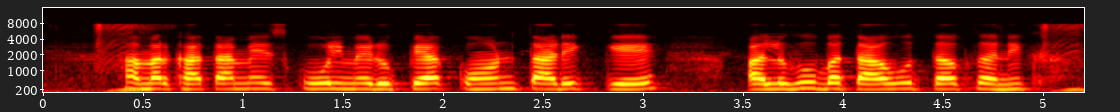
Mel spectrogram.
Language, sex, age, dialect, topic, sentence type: Magahi, male, 25-30, Western, banking, question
